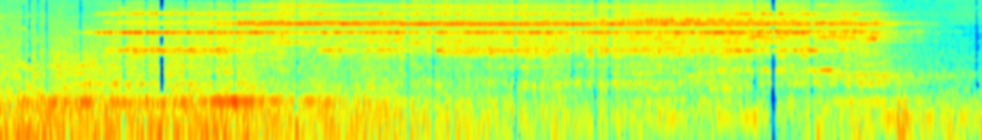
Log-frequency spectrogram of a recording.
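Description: Freight train of tank wagons rolling past, its wheels squealing in several steady high-pitched tones over the rumble of the wagons. The sound drops away near the end.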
